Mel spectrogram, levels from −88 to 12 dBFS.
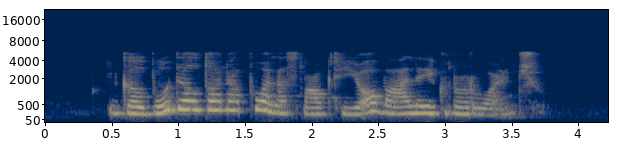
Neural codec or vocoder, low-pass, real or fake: none; 5.4 kHz; real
